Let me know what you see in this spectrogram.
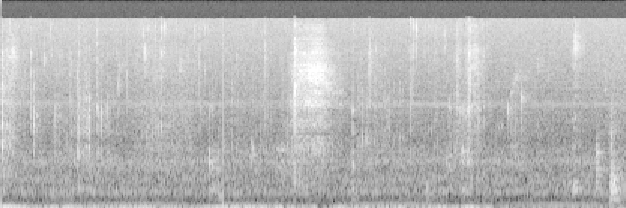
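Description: Close-up mouth sounds of a person chewing a mouthful of double-patty burger, soft and wet, with small clicks, and a brief rustle of the paper wrapper about three seconds in.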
